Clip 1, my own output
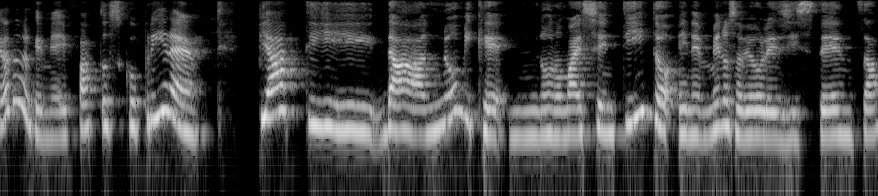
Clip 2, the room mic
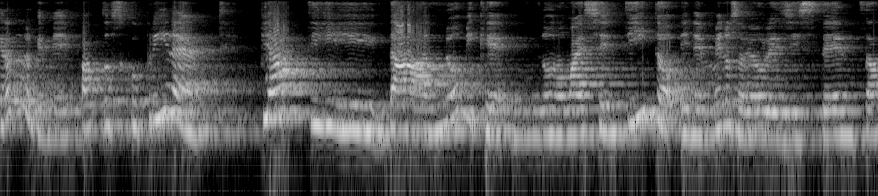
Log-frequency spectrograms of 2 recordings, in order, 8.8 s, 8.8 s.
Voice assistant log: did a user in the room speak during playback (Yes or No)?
No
